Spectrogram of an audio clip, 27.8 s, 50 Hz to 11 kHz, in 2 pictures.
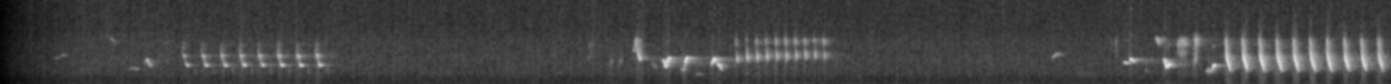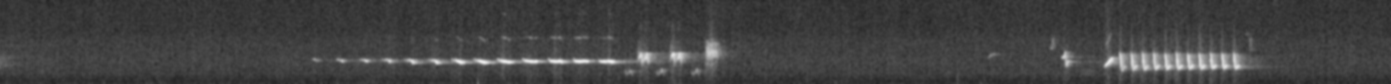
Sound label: nightingale song, songs of wild birds; 1936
